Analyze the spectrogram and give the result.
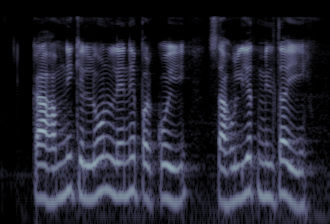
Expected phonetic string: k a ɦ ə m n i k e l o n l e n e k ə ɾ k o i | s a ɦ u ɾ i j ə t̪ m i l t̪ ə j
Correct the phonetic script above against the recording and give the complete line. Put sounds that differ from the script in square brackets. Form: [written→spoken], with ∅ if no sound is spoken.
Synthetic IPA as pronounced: k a ɦ ə m n i k e l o n l e n e [k→p] ə ɾ k o i | s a ɦ u [ɾ→l] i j ə t̪ m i l t̪ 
